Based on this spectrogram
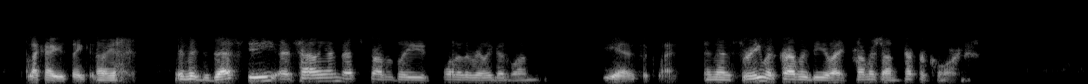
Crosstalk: none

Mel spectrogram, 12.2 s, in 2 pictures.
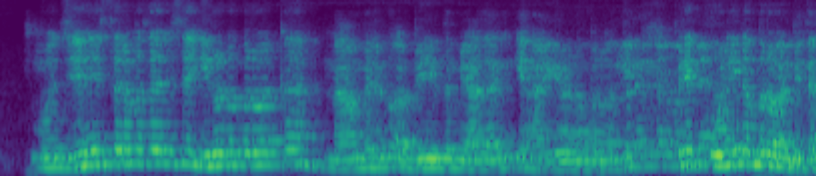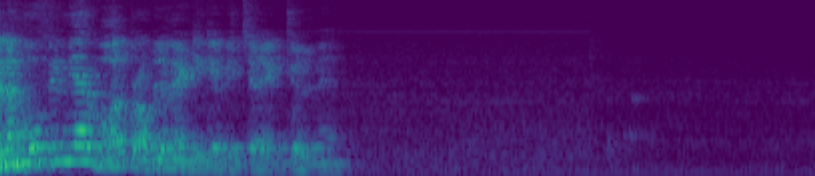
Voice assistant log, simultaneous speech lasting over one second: present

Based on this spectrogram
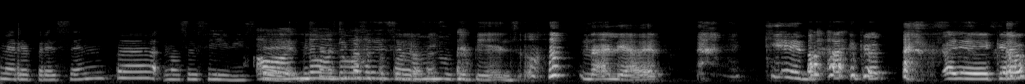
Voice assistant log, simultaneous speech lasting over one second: present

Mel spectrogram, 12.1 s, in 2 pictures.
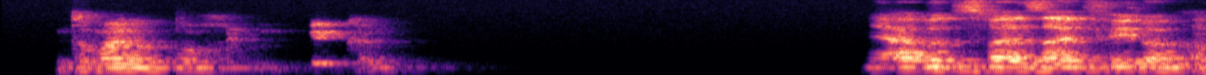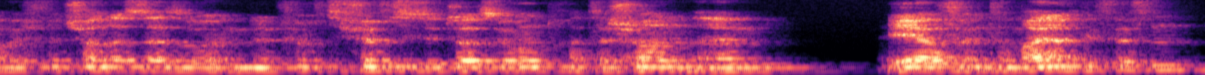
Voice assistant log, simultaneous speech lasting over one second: none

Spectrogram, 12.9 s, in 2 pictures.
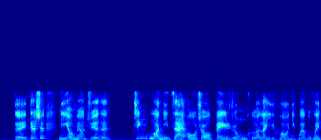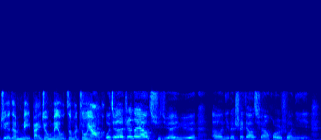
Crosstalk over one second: none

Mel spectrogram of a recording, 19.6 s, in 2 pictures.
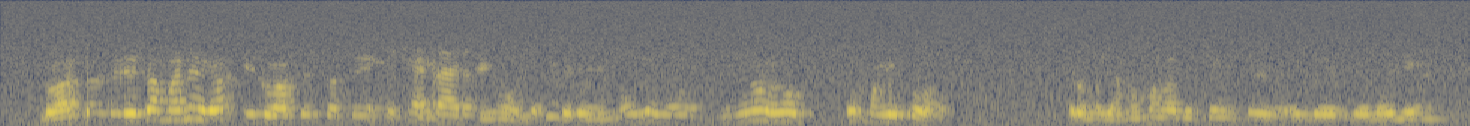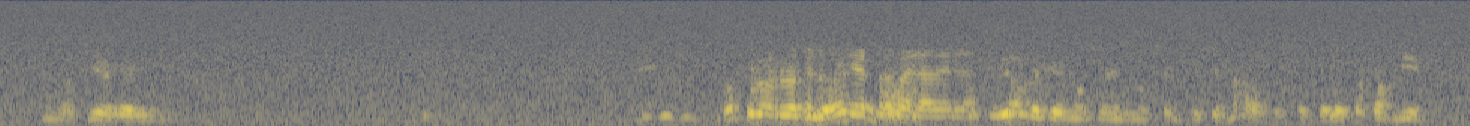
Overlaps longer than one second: present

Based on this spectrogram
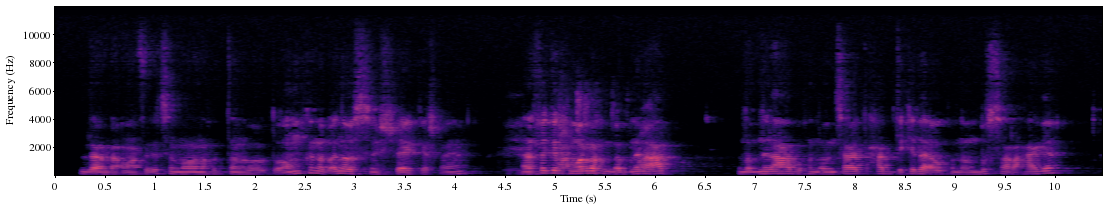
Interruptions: present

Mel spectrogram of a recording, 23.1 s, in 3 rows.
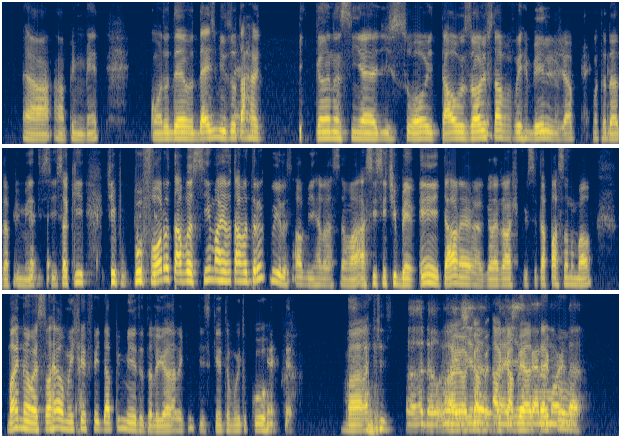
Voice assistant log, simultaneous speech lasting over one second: present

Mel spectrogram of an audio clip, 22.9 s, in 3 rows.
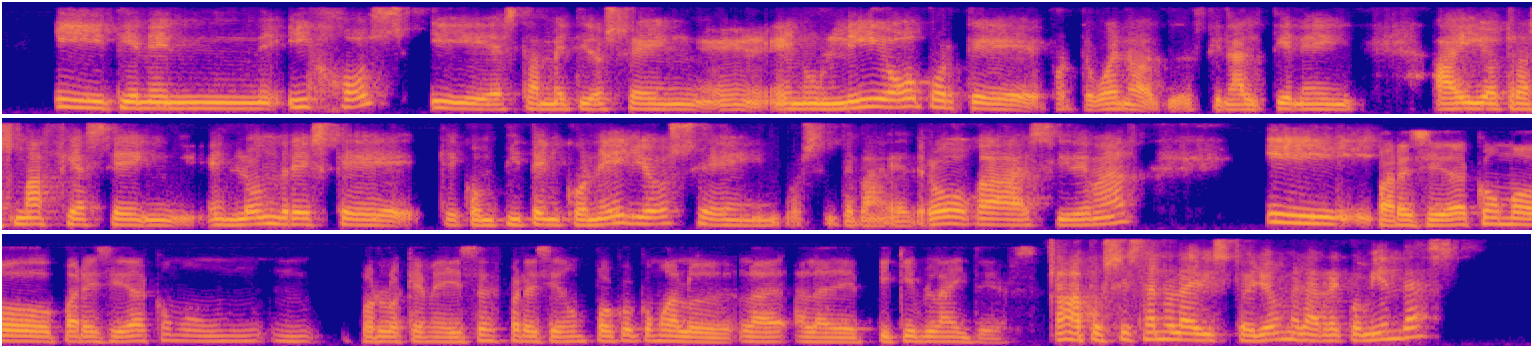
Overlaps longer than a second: none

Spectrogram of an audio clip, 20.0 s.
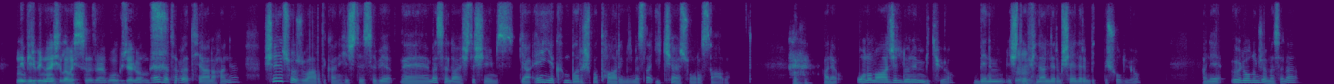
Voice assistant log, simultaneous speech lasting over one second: none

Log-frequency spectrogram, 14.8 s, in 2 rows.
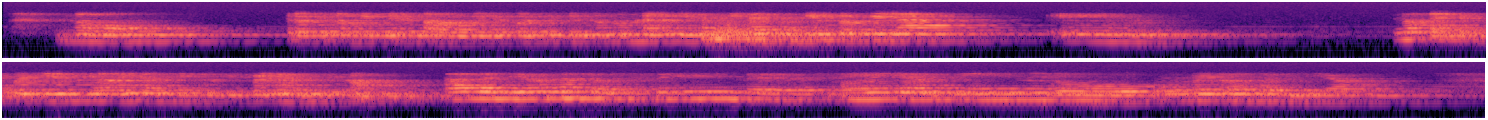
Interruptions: present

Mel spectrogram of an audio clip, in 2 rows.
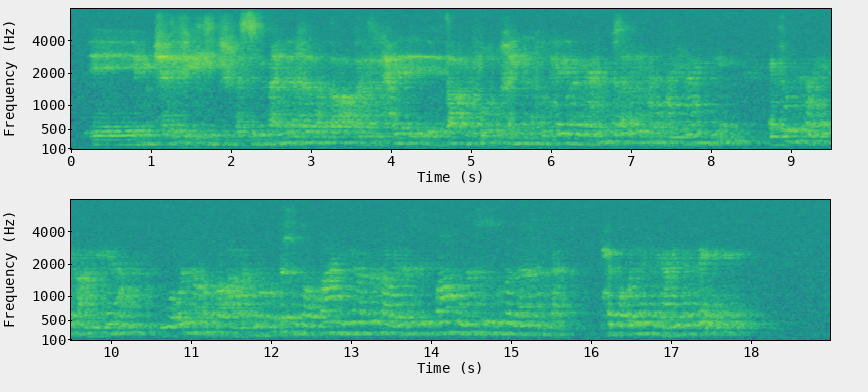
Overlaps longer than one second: present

